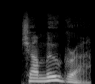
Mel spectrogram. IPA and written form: tʃɔlˈmu grə (Chaulmoogra)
